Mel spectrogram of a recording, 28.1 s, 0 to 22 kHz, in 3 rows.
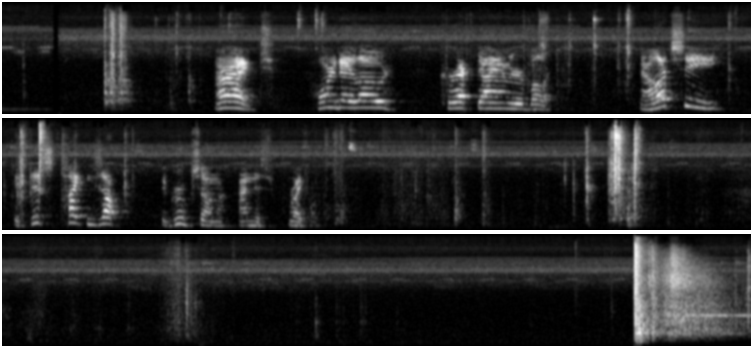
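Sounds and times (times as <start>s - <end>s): crickets chirping: 0.0s - 28.0s
rattle: 1.3s - 2.6s
rifle shot: 26.6s - 28.0s.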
